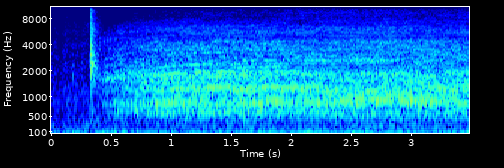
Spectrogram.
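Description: A heat gun or hair dryer clicks on and blows with a steady, close hiss while warming Polyprox foam boot cover parts, holding an even airy roar after a brief switch-on click.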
